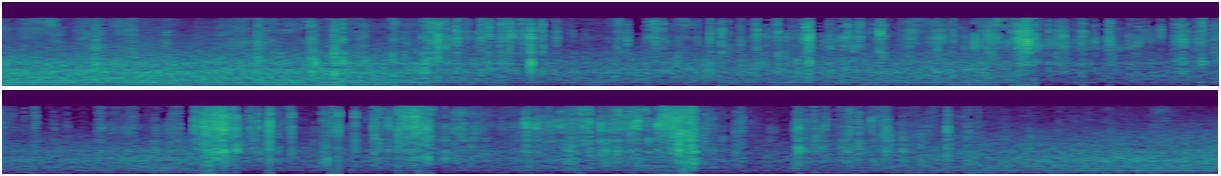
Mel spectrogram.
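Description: Silver foil trading-card pack crinkling and being torn open by hand: a run of crackles and rips, loudest a little past the middle.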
